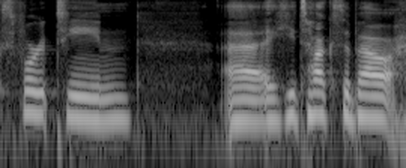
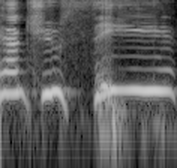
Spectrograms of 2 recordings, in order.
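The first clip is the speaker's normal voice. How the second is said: put-on screaming, higher and louder; 9 dB louder than usual. Retelling how a character enters a scene: imitating Walensky screaming. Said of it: "Here he comes screaming".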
